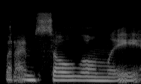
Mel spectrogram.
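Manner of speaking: hint of crying as she quotes the film; imitating tearful Jo March. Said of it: "she's, like, crying".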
